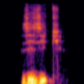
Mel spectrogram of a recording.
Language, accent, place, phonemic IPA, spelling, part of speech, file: French, France, Lyon, /zi.zik/, zizique, noun, LL-Q150 (fra)-zizique.wav
- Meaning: synonym of zic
